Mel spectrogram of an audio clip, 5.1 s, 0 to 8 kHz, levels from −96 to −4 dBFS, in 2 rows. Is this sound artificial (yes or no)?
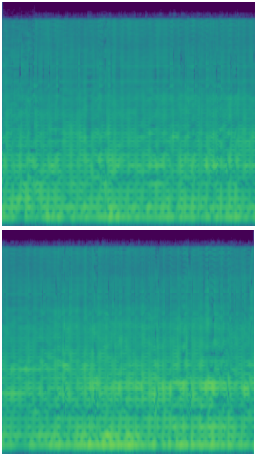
yes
